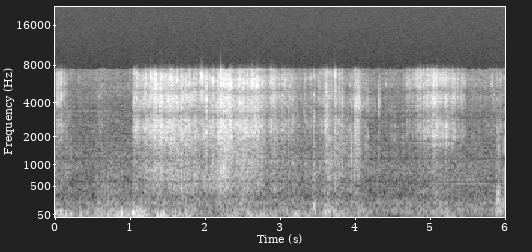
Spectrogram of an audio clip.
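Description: Faint crackling as dry fideo (thin vermicelli) is broken up by hand and drops into a frying pan of hot oil. The crackle is strongest from about a second in to three seconds, with a brief spell again near the end.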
